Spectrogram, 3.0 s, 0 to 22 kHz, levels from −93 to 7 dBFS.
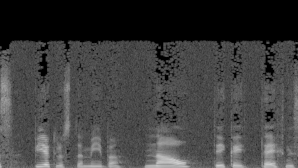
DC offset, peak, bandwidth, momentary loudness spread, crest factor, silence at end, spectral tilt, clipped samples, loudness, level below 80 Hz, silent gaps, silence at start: under 0.1%; -4 dBFS; 17 kHz; 11 LU; 18 dB; 0 s; -4 dB/octave; under 0.1%; -22 LUFS; -54 dBFS; none; 0 s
